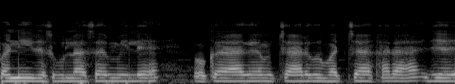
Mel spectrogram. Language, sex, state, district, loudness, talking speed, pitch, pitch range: Maithili, male, Bihar, Begusarai, -29 LUFS, 195 wpm, 150 Hz, 150-155 Hz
